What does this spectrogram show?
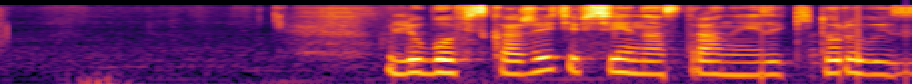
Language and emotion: Russian, neutral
